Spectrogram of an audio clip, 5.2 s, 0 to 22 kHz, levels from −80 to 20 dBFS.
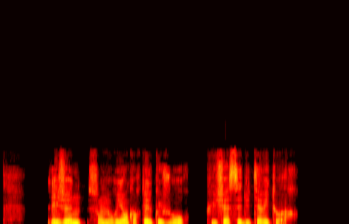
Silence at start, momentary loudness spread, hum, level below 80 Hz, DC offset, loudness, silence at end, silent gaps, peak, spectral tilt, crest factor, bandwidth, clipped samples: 0.7 s; 13 LU; none; -50 dBFS; under 0.1%; -16 LUFS; 0.85 s; 2.83-3.09 s; 0 dBFS; -5.5 dB/octave; 16 dB; 7.8 kHz; under 0.1%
